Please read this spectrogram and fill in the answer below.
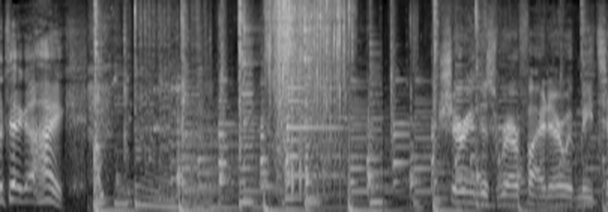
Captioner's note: upbeat music featuring banjo; foot crunches gravel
